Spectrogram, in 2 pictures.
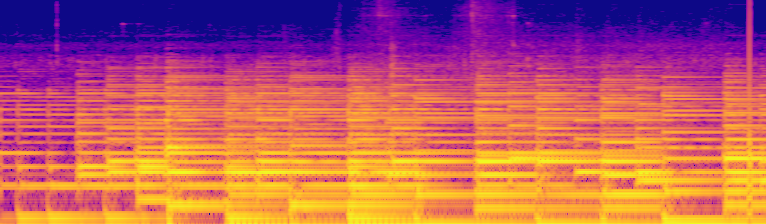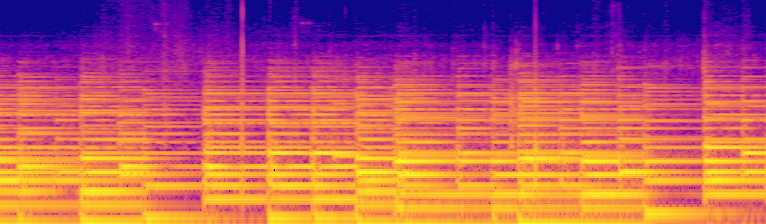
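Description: Background piano music: a steady run of struck notes over lower bass notes.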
